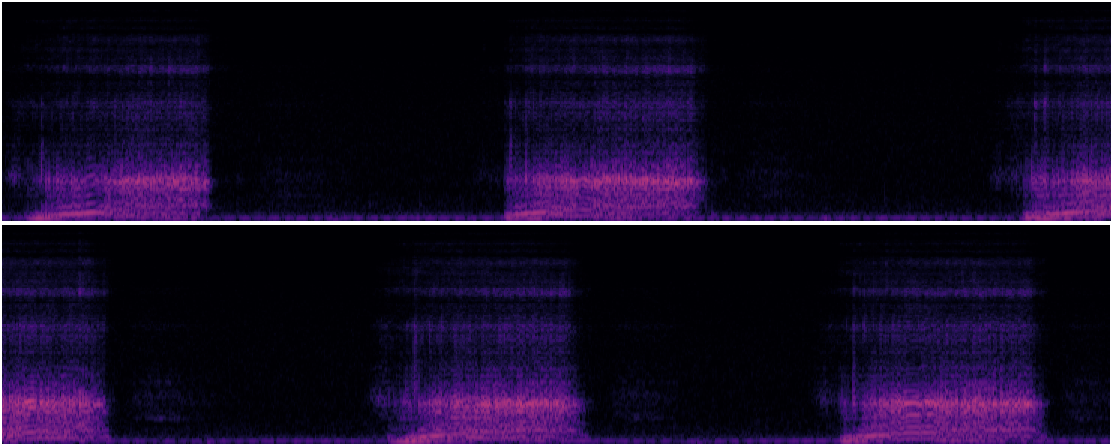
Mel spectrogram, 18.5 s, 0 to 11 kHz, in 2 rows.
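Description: Regular loud rattling snores on each breath in, about 15 a minute, with quiet pauses between; ordinary snoring.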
